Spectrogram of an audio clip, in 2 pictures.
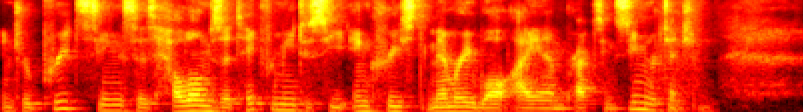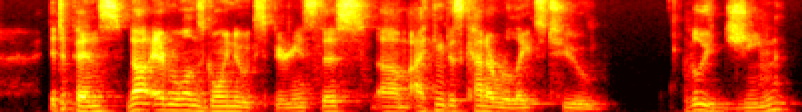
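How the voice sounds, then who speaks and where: A man hosting a casual live Q&A, reading viewer questions aloud and answering in a relaxed, rambling way. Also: mid-range voice, brisk. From West.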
